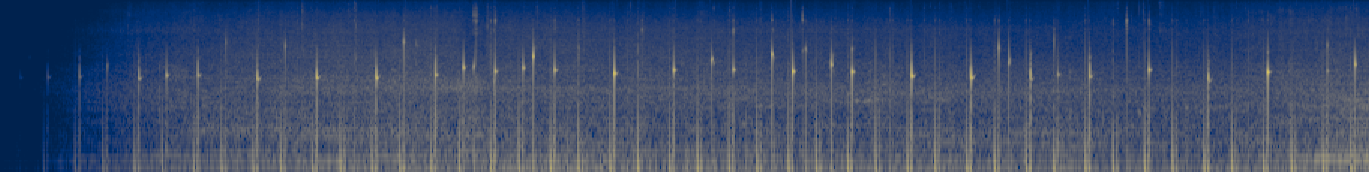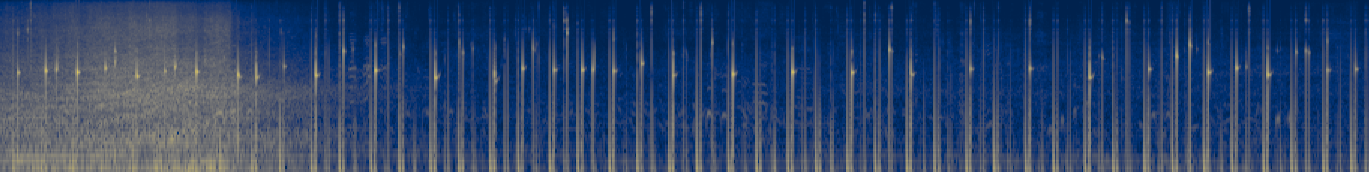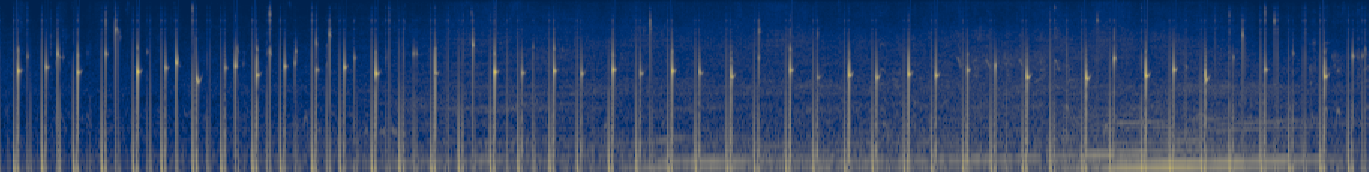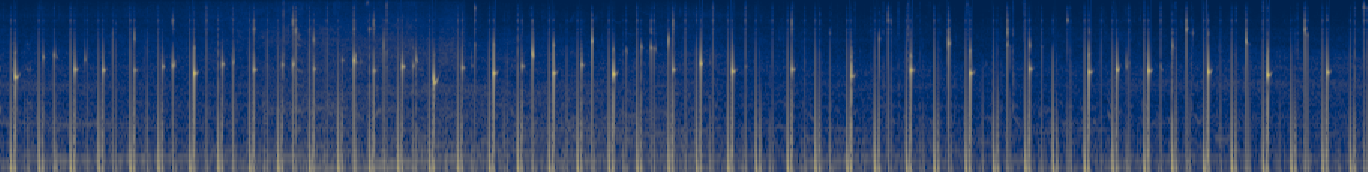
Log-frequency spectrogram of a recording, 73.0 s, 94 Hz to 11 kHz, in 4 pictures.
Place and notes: Wordsworth drinking fountain, Dove Cottage, Grasmere - Dripping Font
Recorded on a sound walk I led with 30 participants wearing wireless headphones. Part of an inspiration day for a new composition made by young composers and Manchester Camerata. We took this rhythmical recording back to Dove Cottage, put it into Ableton live, added some pitch effects and used it as a basis for an improvisation with the young musicians. It was the first day of work creating a new composition to celebrate the 250th anniversary of William Wordsworth's birth in April 2020.
(SD MixPre10t + Aquarian Audio hydrophone)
